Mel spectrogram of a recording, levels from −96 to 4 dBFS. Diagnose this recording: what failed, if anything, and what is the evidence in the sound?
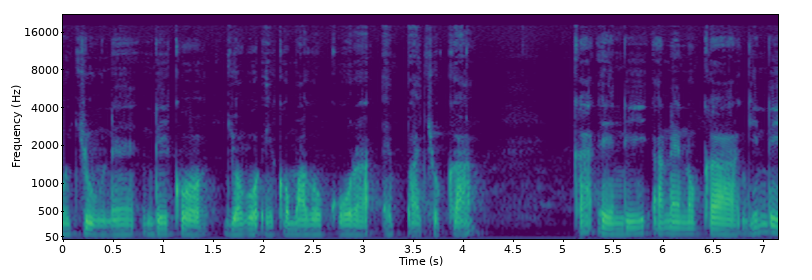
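Nothing failed at any stage of the chain: the speech recording carries no audible fault from capture through to playback.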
